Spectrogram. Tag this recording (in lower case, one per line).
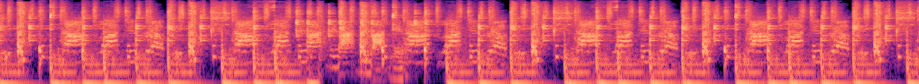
music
